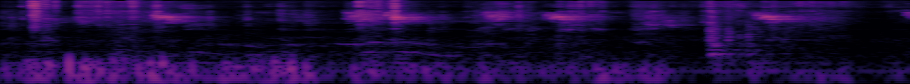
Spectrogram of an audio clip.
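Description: Small birds chirping in short calls about once a second, over the low scraping and crackling of a small knife cutting the fibrous husk of a sprouting coconut, with one sharp click near the end.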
